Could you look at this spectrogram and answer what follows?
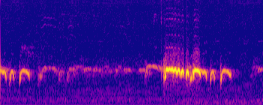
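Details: Local zebra dove in active song, used to lure rival birds into answering quickly: a few soft hooked coos, then a near-steady tone and a loud ringing burst of rapid curled notes.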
